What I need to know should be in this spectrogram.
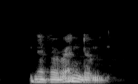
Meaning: A series of referendums on the same issue held in an attempt to achieve an unpopular result
- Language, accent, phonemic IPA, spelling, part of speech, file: English, Southern England, /ˌnɛv.əˈɹɛn.dəm/, neverendum, noun, LL-Q1860 (eng)-neverendum.wav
